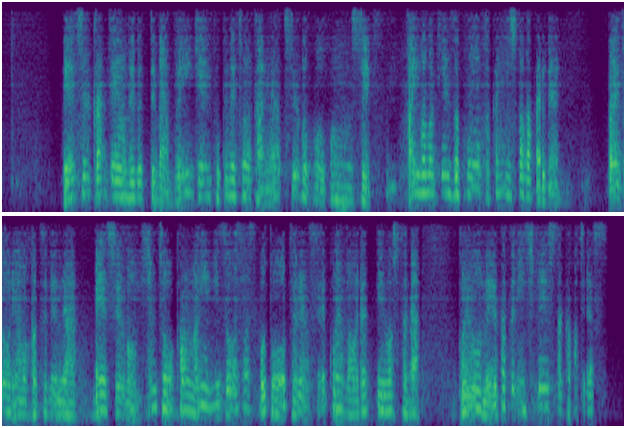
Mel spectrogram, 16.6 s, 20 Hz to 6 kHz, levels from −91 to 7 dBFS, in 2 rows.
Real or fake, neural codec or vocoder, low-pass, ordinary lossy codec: fake; codec, 44.1 kHz, 0.9 kbps, DAC; 5.4 kHz; none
